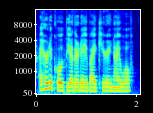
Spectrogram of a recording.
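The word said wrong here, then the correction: Nieuwhof: Newhoff. Sorry, I always say his name wrong. If you saw how it's spelled, you would say it wrong too.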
